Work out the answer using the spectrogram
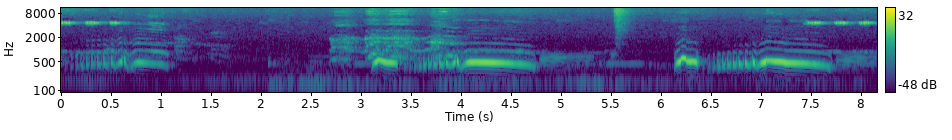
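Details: Male white dove calling a female with lively coos, a short note, rattling trill and long falling tone, given twice after a gap, over a steady low hum and a brief click, high whistles at the edges.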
